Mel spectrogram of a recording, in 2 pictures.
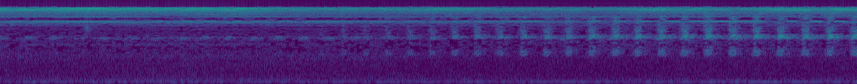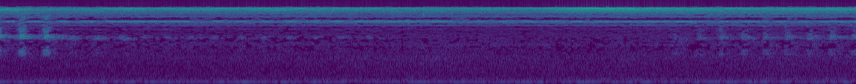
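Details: Frog croaking in a rice paddy at night: a fast run of rapid, evenly spaced pulsed notes, mid-to-high pitched, building for about four seconds before stopping, over a steady low rural hum and background hiss.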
